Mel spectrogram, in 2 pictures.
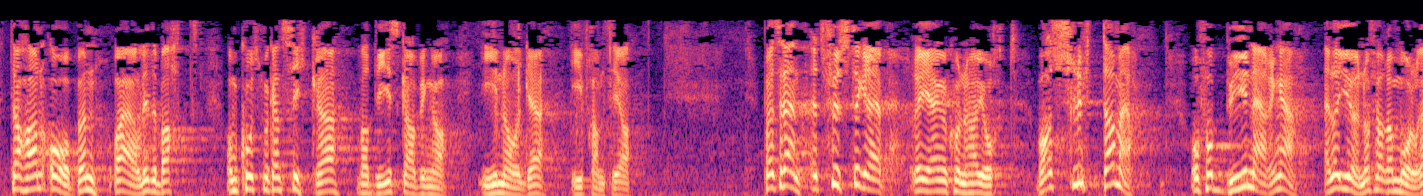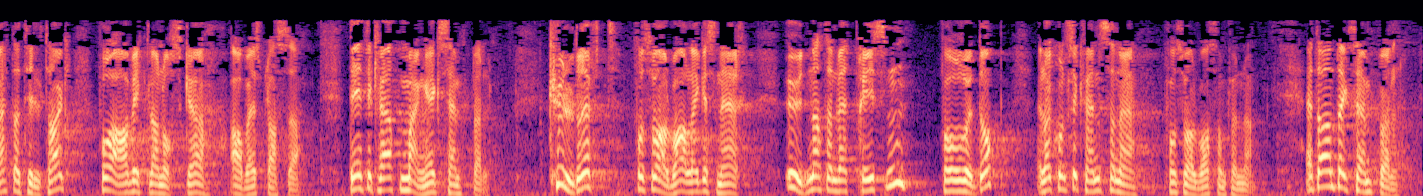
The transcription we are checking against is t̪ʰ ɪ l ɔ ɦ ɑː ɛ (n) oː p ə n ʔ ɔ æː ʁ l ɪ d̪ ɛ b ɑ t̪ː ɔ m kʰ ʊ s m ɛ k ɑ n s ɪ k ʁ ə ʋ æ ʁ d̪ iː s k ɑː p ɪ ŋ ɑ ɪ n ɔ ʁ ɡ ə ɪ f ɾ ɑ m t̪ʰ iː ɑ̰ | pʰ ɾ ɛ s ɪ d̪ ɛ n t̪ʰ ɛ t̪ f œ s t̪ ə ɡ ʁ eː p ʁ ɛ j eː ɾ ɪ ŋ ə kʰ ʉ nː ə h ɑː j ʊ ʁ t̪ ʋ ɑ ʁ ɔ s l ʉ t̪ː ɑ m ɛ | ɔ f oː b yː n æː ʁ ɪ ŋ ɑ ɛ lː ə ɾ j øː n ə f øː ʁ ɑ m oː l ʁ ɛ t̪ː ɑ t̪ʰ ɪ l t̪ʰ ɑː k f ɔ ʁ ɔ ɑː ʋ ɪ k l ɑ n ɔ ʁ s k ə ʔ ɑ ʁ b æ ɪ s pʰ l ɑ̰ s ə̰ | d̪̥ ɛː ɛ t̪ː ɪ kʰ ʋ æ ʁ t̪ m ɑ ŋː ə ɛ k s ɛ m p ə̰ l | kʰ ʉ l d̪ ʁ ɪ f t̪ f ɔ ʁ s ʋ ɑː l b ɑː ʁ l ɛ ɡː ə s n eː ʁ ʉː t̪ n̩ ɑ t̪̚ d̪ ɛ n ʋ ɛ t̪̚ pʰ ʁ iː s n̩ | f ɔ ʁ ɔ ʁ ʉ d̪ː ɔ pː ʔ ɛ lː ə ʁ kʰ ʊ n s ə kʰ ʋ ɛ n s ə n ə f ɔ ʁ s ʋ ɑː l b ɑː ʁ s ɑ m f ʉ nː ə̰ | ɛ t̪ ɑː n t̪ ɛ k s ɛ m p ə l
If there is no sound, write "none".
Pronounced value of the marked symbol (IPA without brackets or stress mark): n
